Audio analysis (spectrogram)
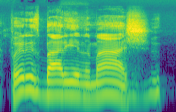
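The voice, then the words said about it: Put-on Boston accent. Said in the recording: “With his Boston accent?”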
